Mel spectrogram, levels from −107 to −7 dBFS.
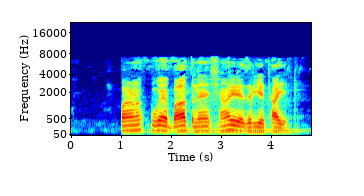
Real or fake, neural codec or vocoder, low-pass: real; none; 7.2 kHz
